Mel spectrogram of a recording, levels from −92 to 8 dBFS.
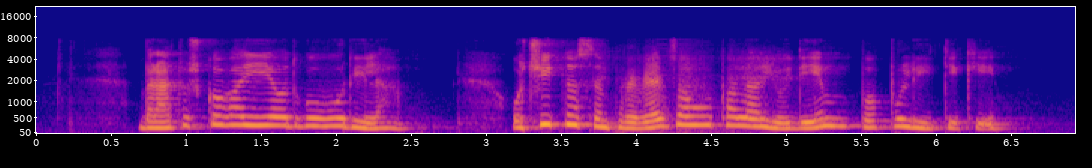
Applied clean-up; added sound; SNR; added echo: neural separator model SepFormer DNS4.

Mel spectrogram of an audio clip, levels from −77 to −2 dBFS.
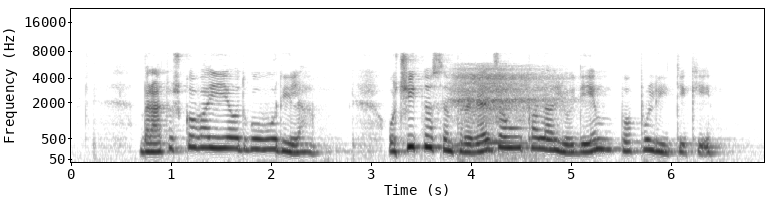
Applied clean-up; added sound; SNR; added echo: none; Breathing; 12 dB; reverberation time 0.5 s.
